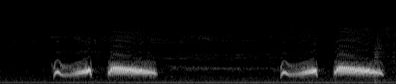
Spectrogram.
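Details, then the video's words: Spotted dove call played as a lure for trapping doves: two low cooing phrases, each a short wavering upward note followed by a longer, steady, slightly falling coo, about two seconds apart over a quiet background. "SUARA MASTER PIKAT DERKUKU KAMPUNG"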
